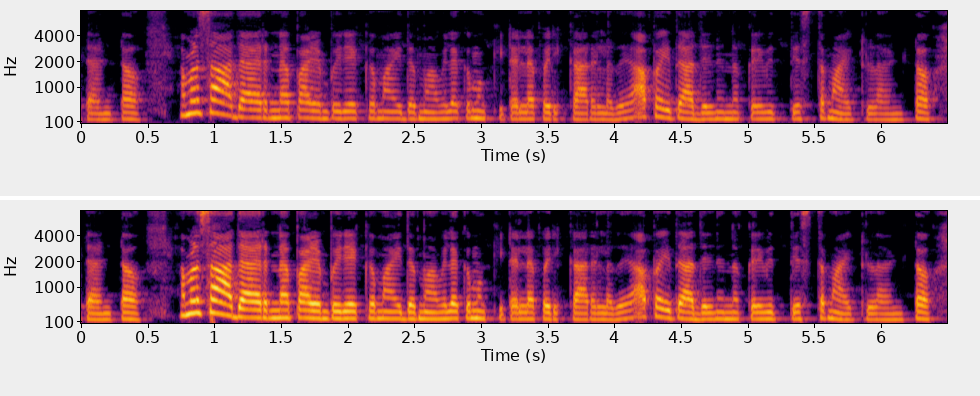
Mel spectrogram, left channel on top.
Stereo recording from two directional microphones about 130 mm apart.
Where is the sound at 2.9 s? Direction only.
35° right (ahead or behind).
